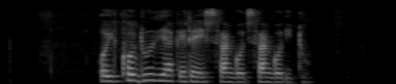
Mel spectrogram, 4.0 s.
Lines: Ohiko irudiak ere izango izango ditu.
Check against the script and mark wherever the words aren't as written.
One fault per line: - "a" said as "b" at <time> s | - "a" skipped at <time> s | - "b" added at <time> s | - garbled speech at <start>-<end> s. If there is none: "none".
none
